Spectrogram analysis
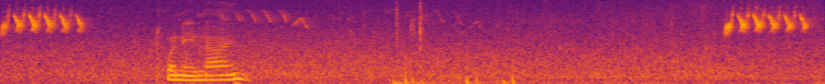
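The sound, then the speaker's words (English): Bird calls ring out in two short bursts of rapid, high-pitched trilled notes, one at the start and one at the end, with quieter background noise in between. “I can't see the bird, so I don't know where he is.”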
